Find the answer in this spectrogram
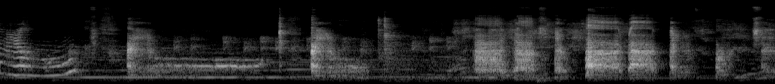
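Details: A pet cockatoo singing and dancing gives warbling, wavering tonal sounds with sliding pitch and harsher bursts, while a person talks to it and asks if it is done singing.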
